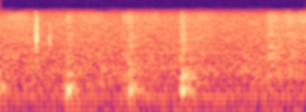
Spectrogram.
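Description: A paintbrush working along a wooden baseboard: faint, irregular ticks and soft taps as the bristles and brush meet the trim, about five in two seconds.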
